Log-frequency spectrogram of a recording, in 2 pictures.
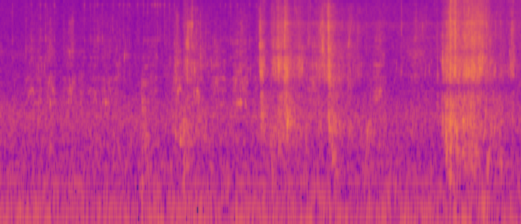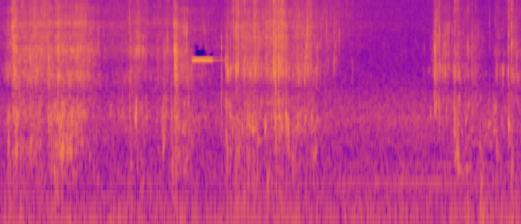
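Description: Water splashing and sloshing in several irregular bursts, the loudest about six seconds in, over a steady low hum.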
